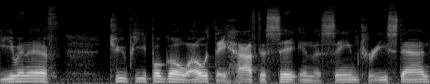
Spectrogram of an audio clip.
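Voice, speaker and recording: A man uses a plain, everyday voice with a Canadian accent. His medium pitch and fairly even intonation come at a moderate pace. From Canada. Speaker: storyteller narrating viewer encounters. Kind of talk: storytelling narration; casual sign-off to viewers. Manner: casual, conversational.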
